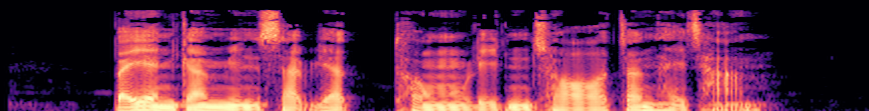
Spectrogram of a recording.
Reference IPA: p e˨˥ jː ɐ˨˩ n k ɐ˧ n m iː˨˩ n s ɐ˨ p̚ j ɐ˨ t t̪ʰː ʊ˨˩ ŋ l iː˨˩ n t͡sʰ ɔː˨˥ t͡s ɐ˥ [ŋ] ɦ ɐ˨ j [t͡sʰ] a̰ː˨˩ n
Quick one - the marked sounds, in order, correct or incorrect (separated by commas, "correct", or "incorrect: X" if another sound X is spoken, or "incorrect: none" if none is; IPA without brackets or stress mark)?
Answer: incorrect: n, correct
